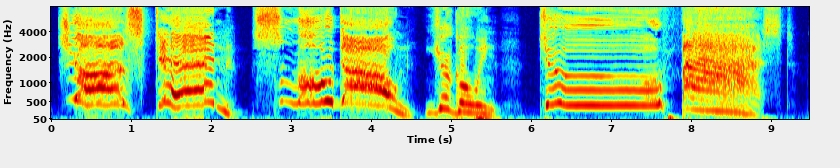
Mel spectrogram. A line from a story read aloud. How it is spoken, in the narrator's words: take a deep, deep breath and yell out as loud as they could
